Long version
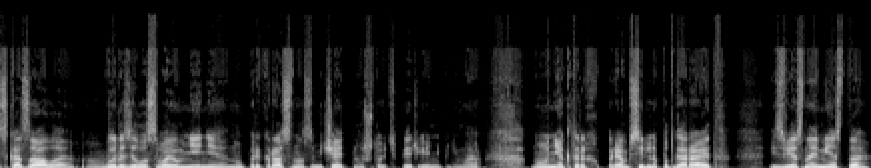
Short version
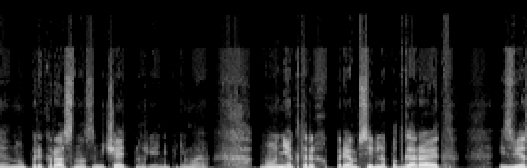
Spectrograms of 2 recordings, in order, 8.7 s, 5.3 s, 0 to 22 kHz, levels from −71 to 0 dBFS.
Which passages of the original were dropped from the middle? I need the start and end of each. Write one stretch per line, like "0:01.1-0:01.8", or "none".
0:03.6-0:04.2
